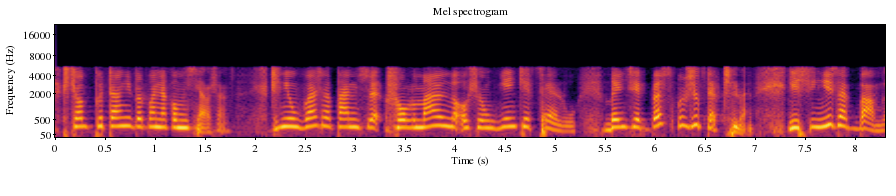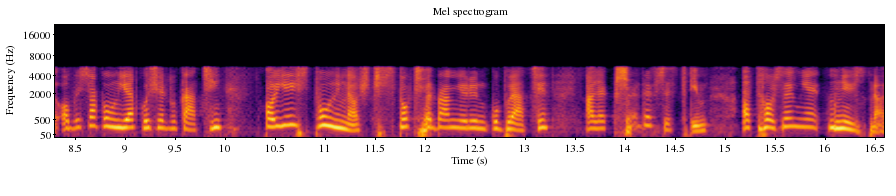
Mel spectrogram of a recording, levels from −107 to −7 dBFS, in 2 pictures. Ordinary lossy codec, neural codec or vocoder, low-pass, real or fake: none; codec, 16 kHz, 1 kbps, FunCodec, trained on Chinese and English, 50 frames a second; 5.4 kHz; fake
